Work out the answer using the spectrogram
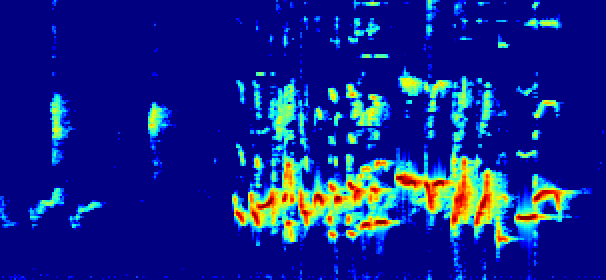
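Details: White-rumped shama (kacer) lure song: a few soft, separated whistles at first, then a loud, fast torrent of chattering and whistled notes for about three seconds.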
